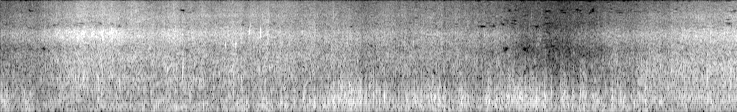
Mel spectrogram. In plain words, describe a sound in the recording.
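Water rushes and splashes steadily past a moving boat.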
